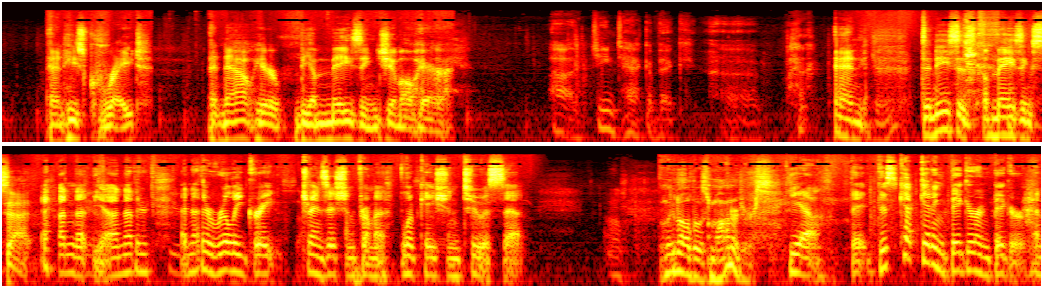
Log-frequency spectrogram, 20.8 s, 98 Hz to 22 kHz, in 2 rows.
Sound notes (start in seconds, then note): 7.8 chuckles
